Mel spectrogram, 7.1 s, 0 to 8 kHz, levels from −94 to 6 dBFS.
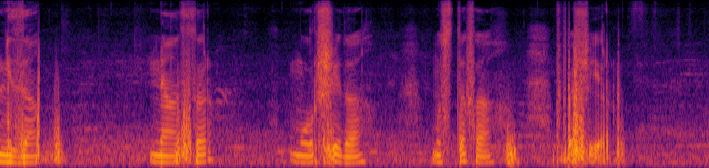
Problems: constant background noise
